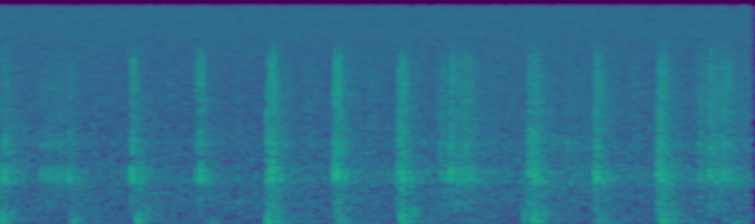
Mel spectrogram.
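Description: A bass drum beats in a steady, slow rhythm outdoors.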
